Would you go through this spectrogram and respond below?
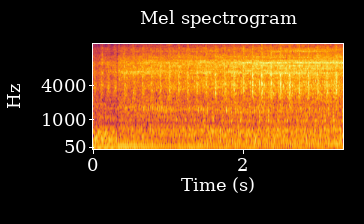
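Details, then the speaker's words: Fire-damaged Mk1 Mazda MX-5 (Miata) after replacing the ECU and both immobilizer parts, including a new key barrel: steady, even idle with a regular firing pulse, no misfire or stumble; much smoother than before. "that is a smoother engine sounds loads better that's loads better"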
